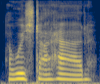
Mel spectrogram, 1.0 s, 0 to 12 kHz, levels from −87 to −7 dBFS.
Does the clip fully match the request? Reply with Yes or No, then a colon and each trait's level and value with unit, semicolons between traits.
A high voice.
Yes: high, 200 Hz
